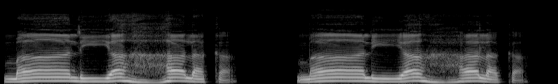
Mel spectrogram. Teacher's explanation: Dia bukan mat, dia bukan pemanjangan. Ianya adalah idgham.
